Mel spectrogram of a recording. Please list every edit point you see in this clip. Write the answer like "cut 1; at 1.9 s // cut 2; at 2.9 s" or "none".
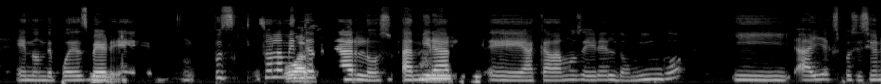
cut 1; at 4.8 s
